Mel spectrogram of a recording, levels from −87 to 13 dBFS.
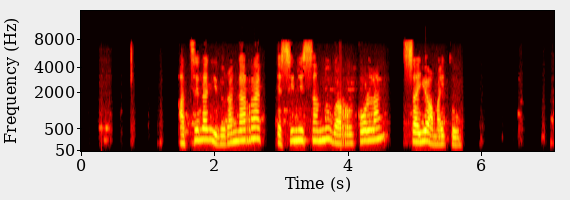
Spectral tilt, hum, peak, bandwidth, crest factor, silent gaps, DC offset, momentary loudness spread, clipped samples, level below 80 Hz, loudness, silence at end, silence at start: -3.5 dB/octave; none; 0 dBFS; 8 kHz; 18 dB; 0.48-0.57 s, 0.63-0.73 s, 0.89-1.13 s, 1.24-1.44 s, 2.81-2.89 s, 4.66-4.82 s; under 0.1%; 10 LU; under 0.1%; -68 dBFS; -16 LUFS; 1.4 s; 0.3 s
